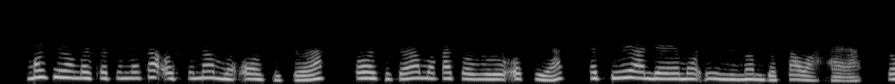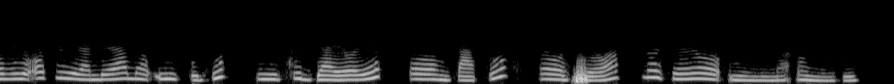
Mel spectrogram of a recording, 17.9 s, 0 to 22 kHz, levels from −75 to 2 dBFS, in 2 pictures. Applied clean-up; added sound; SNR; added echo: neural mask model Resemble Enhance denoiser.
